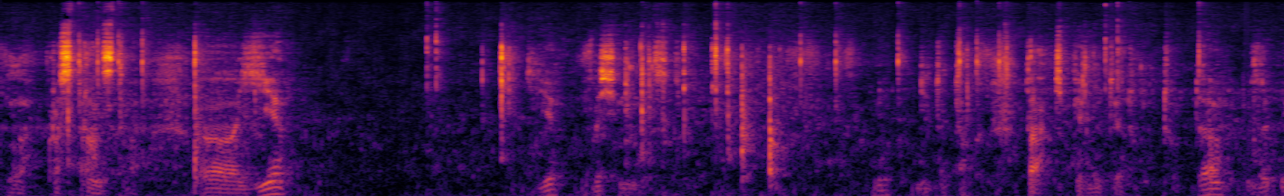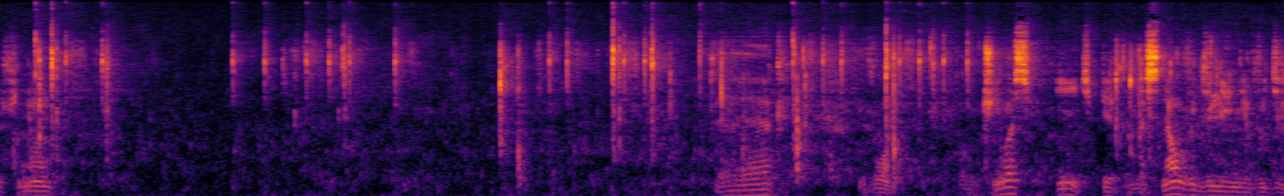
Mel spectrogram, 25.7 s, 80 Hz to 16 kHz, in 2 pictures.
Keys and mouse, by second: 0.9 shift+click, 1.3 click, 2.5 r, 5.0 e, 8.1 click, 9.0 click, 9.9 shift+click, 10.9 3, 11.0 click, 12.0-13.2 drag, 13.2 typing, 13.6 shift+click, 15.2 click, 16.0 shift+click, 16.4 click, 17.8 KP_Divide, 18.3 middle click, 19.0 shift+middle click, 19.8 click, 21.1 middle click, 21.9 shift+middle click, 22.0 shift+click, 22.4 middle click, 24.2 alt+a, 24.8 l.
